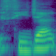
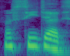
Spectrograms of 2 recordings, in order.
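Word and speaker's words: Caesar: নিয়ে ঠিক আছে দেখো যদি এ সাইলেন্ট থাকে উচ্চারণ হচ্ছে সিজার এর কোন কোন ছিটাপাই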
